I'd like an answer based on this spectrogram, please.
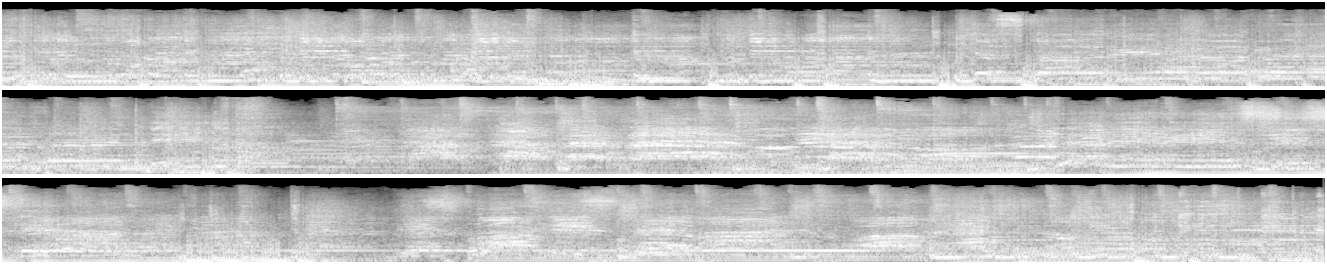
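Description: A live norteño band playing loudly, with a singer, and a crowd's voices mixed in with the music.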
